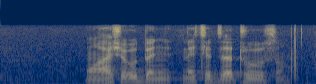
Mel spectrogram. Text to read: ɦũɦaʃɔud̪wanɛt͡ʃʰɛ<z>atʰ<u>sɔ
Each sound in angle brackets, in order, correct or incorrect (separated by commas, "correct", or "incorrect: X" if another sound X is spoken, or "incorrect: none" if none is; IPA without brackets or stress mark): incorrect: d͡z, incorrect: uː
